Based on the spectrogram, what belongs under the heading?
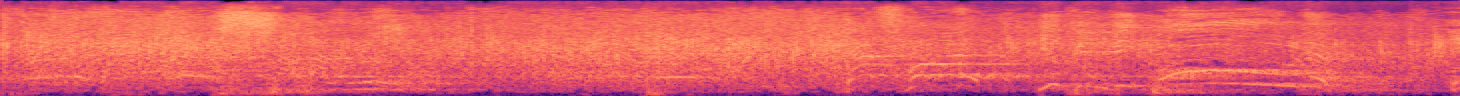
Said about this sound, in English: Clap loud.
